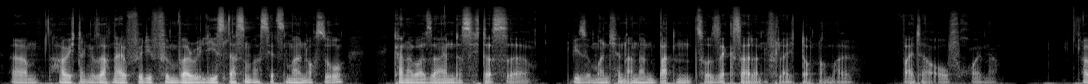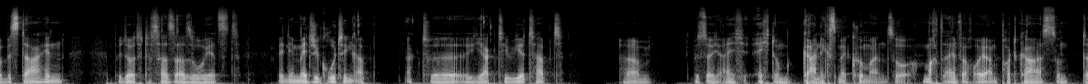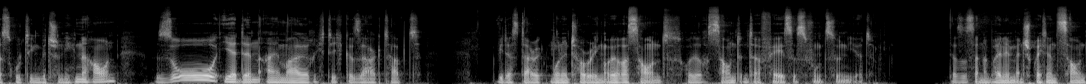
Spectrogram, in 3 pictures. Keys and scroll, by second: 21.6 super+Tab, 24.6 super+Tab.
